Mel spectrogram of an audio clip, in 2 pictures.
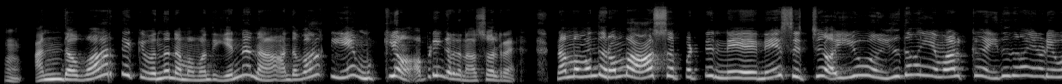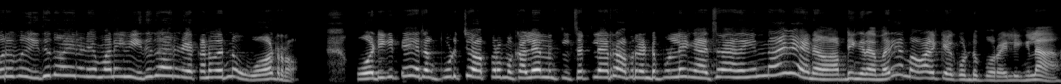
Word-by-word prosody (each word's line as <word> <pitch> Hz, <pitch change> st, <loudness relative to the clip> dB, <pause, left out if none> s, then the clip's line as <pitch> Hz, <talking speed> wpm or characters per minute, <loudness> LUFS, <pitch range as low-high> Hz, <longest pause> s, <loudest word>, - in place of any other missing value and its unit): ம். 140 Hz, -3 st, -10 dB, 0.2 s
அந்த 235 Hz, +2 st, +4 dB, 0.2 s
வார்த்தைக்கு 455 Hz, -, +1 dB
வந்து 275 Hz, +5 st, +3 dB
நம்ம 225 Hz, -4 st, 0 dB
வந்து 220 Hz, +2 st, -3 dB
என்னென்னா, 365 Hz, -, +1 dB, 0.2 s
அந்த 220 Hz, +3 st, -2 dB
வாக்கு 455 Hz, +3 st, -2 dB
ஏன் 420 Hz, -1 st, 0 dB
முக்கியம்? 360 Hz, +7 st, +2 dB
அப்படிங்கிறத 370 Hz, -, -1 dB
நான் 180 Hz, 0 st, -5 dB
சொல்றேன், 185 Hz, -6 st, -3 dB, 0.4 s
நம்ம 350 Hz, +3 st, +4 dB
வந்து 400 Hz, +2 st, +2 dB
ரொம்ப 375 Hz, +4 st, +2 dB, 0.2 s
ஆசைப்பட்டு, 380 Hz, 0 st, -1 dB, 0.2 s
நே 300 Hz, +1 st, +4 dB, 0.3 s
நேசிச்சு 385 Hz, +3 st, -1 dB
ஐயோ! 335 Hz, +9 st, 0 dB, 0.3 s
இதுதான் 435 Hz, +7 st, -2 dB, 0.2 s
என் 350 Hz, -1 st, -2 dB
வாழ்க்கை, 380 Hz, +2 st, 0 dB
இதுதான் 405 Hz, +4 st, -3 dB
என்னுடைய 370 Hz, -2 st, -3 dB
உறவு, 375 Hz, +1 st, -4 dB
இதுதான் 420 Hz, +4 st, -3 dB
என்னுடைய 375 Hz, -2 st, -5 dB
மனைவி, 365 Hz, 0 st, -2 dB
இதுதான் 395 Hz, +5 st, -2 dB
என்னுடைய 335 Hz, -5 st, -1 dB
கணவர்ன்னு 335 Hz, +3 st, 0 dB, 0.2 s
ஓடுறோம், 255 Hz, +2 st, -2 dB, 0.7 s
ஓடிக்கிட்டே 315 Hz, +6 st, 0 dB
எனக்கு 335 Hz, -7 st, 0 dB
புடிச்ச 360 Hz, +4 st, -7 dB
அப்புறமா 325 Hz, -1 st, -3 dB
கல்யாணத்தில 305 Hz, -4 st, +2 dB
செட்டில் 310 Hz, +2 st, -1 dB
ஆயிடுறோம், 355 Hz, +1 st, +1 dB
அப்புறம் 320 Hz, 0 st, -2 dB
2 310 Hz, -1 st, -3 dB
புள்ளைங்க 335 Hz, 0 st, -1 dB
ஆச்சா, 290 Hz, +5 st, -2 dB, 0.2 s
"அ -, -, -2 dB
என்னா 420 Hz, +3 st, -2 dB, 0.2 s
வேணும்?" 255 Hz, -, +2 dB
அப்படிங்கிற 245 Hz, 0 st, 0 dB
மாரி 245 Hz, -, 0 dB
நம்ம 340 Hz, -6 st, -2 dB
வாழ்க்கைய 280 Hz, -4 st, -1 dB
கொண்டு 220 Hz, 0 st, -6 dB
போறோம் 185 Hz, -1 st, -5 dB
இல்லிங்களா? 200 Hz, +2 st, -1 dB
335 Hz, 155 wpm, -22 LUFS, 270-380 Hz, 0.7 s, அந்த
